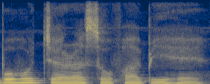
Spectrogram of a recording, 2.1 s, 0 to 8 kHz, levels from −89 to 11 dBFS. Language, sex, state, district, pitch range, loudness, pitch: Hindi, female, Arunachal Pradesh, Longding, 150-165 Hz, -17 LUFS, 155 Hz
